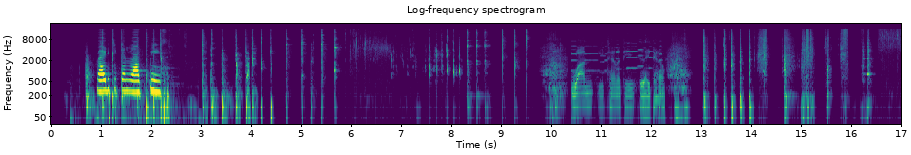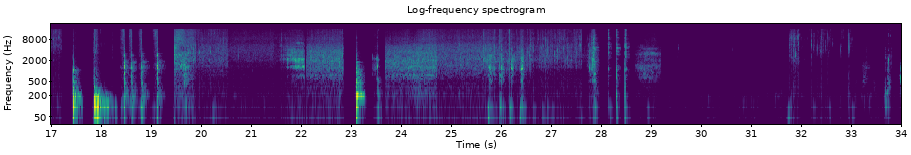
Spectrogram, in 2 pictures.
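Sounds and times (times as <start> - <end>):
food sizzling in hot oil: 16.5 - 17.2, 19.5 - 22.9, 23.7 - 28.0
knife chopping on board: 17.4 - 19.3.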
